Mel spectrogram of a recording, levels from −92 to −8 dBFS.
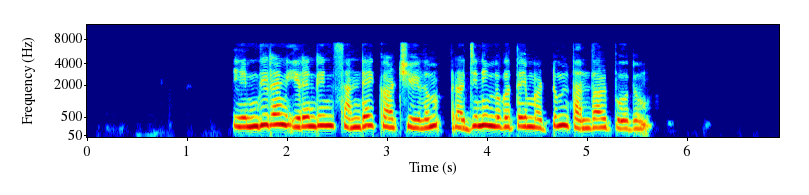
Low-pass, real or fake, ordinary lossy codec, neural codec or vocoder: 7.2 kHz; fake; none; codec, 16 kHz, 2 kbps, FreqCodec, larger model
